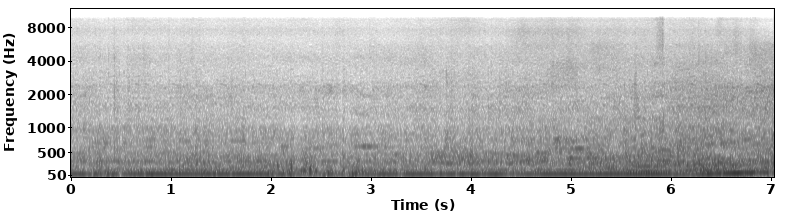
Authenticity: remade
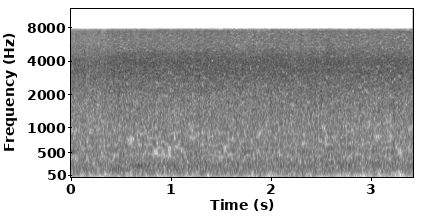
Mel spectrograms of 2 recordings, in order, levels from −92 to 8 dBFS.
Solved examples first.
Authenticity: recorded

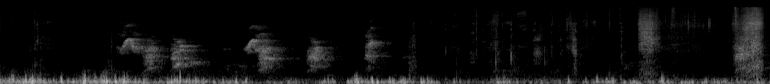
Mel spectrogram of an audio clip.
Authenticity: recorded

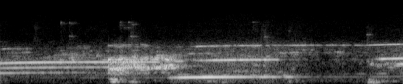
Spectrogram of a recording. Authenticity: recorded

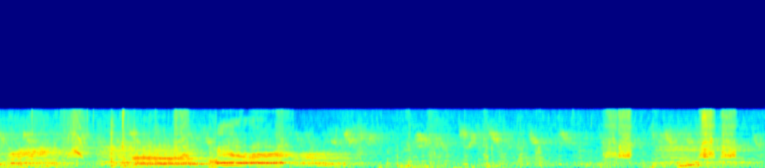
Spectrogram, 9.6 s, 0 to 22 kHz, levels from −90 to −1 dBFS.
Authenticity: remade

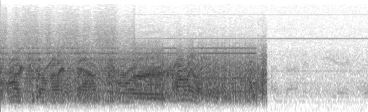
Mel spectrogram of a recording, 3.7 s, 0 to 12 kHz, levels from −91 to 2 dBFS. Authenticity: recorded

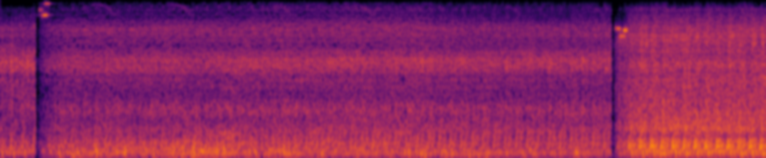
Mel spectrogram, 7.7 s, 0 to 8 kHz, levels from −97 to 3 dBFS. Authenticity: remade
